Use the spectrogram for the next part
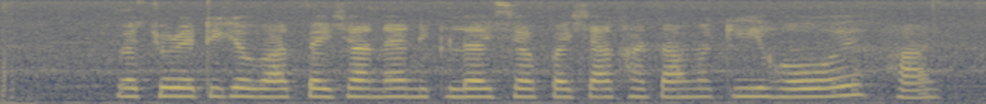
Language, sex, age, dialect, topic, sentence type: Maithili, female, 18-24, Angika, banking, question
